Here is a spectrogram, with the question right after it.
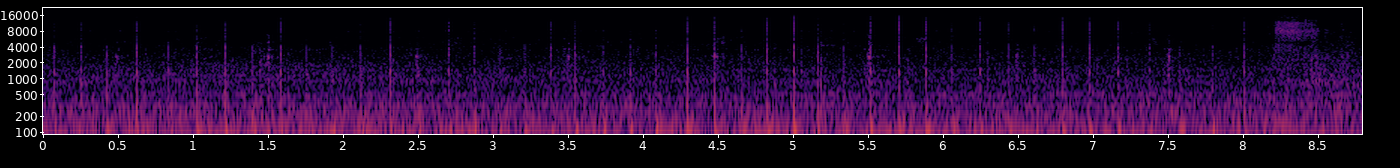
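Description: The metal tip of a fine-liner pen taps rapidly and repeatedly on a white paper page of a sketchbook lying flat on a table, stippling dots. The result is a steady stream of quick, bright, dry ticks over a low background hum, with a brief brighter rustle near the end.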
